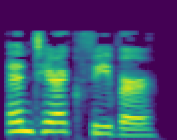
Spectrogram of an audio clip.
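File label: "enteric fever", British English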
